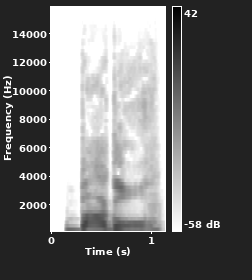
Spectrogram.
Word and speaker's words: Bahgol: Last time, everyone objected to my pronunciation, but the word is something like Bahgol, B-A-H-G-O-L, B-A-H-G-O-L.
